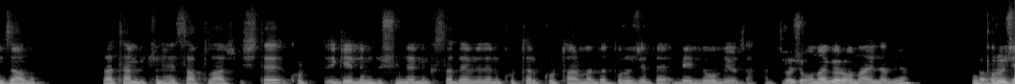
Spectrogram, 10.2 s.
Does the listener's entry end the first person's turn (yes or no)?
no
